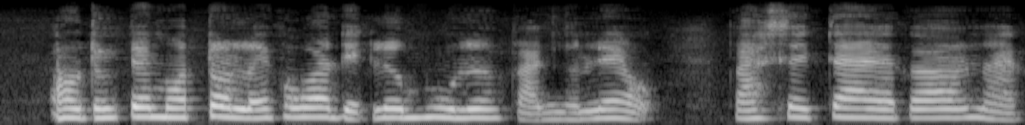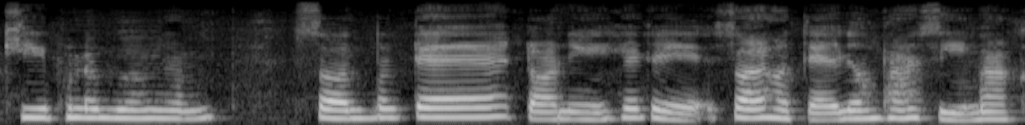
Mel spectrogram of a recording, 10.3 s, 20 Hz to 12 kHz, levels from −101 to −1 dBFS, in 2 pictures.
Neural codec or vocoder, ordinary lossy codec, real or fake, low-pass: codec, 44.1 kHz, 3.4 kbps, Pupu-Codec; none; fake; 10.8 kHz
